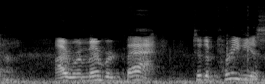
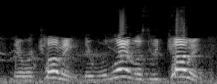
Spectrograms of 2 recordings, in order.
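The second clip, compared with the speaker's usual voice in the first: louder and faster chase; building excitement; 6 semitones higher, 6 dB louder than usual. A narrator's reading. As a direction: build the panic.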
